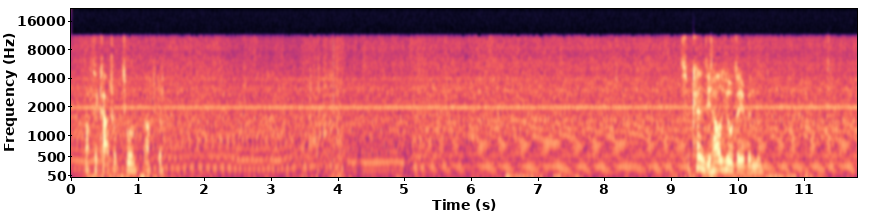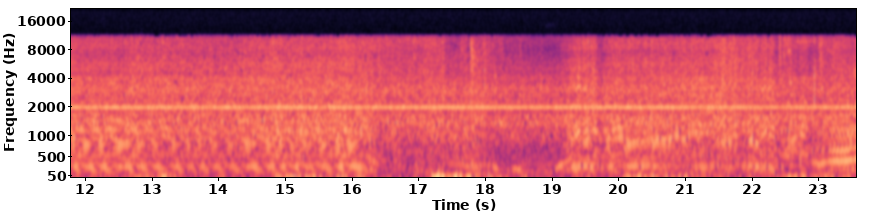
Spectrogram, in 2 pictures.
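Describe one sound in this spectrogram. A racing car engine roars at high speed, its pitch rising and falling with gear changes.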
